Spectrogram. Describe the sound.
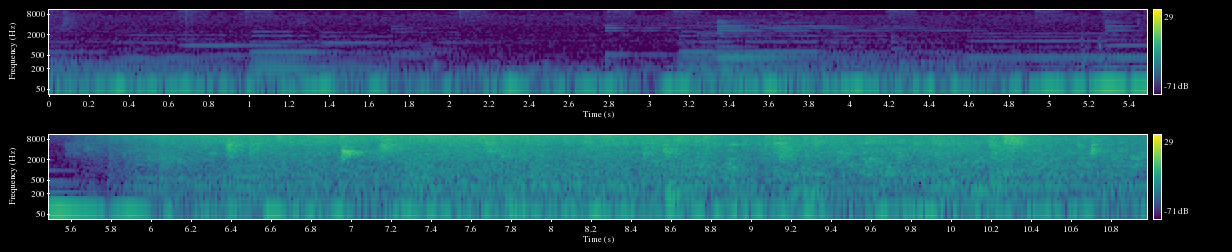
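Water running to fill a bath: a strong, steady gushing rush that begins abruptly about halfway through, after a near-quiet stretch with faint tones, and continues evenly to the end.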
